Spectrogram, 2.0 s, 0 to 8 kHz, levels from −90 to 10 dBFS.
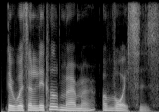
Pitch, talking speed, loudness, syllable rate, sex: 140 Hz, 210 wpm, -16 LUFS, 6.3 syllables/s, female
